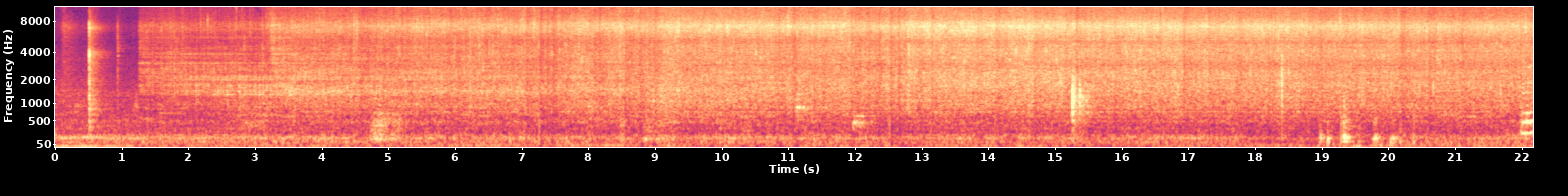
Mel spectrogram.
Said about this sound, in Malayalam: ബോൺലെസ് ചിക്കൻ നന്നായിട്ട് കഴുകി കുറച്ച് ഉപ്പൊക്കെ പരട്ടിയിട്ട് നമുക്ക് അത് ഈ ഓയിലിൽ വറുത്തെടുക്കാം.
